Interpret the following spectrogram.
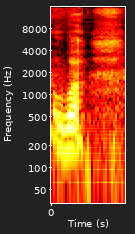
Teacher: کے مخرج سے پڑھتے ہیں، وا پڑھ دیتے ہیں، وا نہیں، واؤ کو ہونٹ کو گول کر کے پڑھنا ہے وا، اور اس کو اک و منہ پڑھ دیتے ہیں، اک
